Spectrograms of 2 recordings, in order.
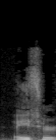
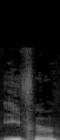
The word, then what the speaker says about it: aether: And I know some people pronounce it ether, but in alchemy, it was actually pronounced aether because ether was a completely different thing.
